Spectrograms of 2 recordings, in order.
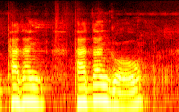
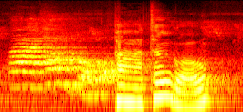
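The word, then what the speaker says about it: ปาท่องโก๋: to pick up some padango. Pookie? Yeah. Pookie? Help me with the pronunciation. Padango. Seems strange pronouncing something like that with that inflection in the voice.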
